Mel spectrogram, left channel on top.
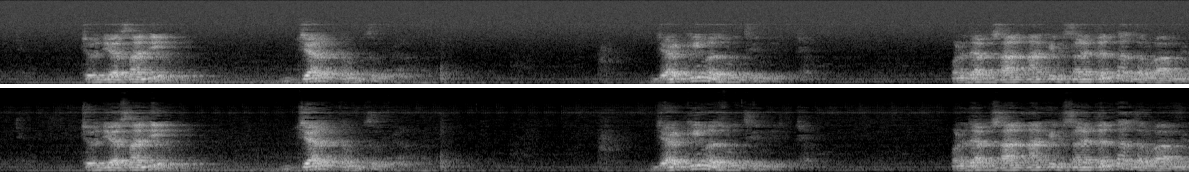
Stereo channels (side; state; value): left; noise; hiss, 9 dB below the sound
